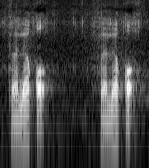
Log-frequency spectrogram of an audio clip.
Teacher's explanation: the Qaf in the end will have an echo sound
